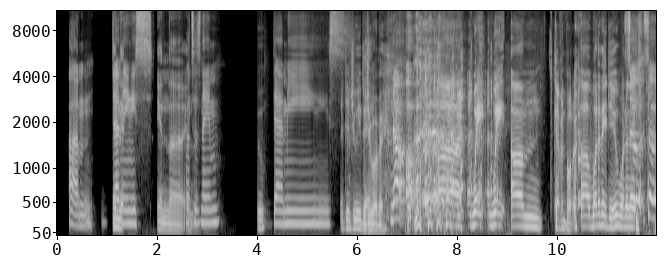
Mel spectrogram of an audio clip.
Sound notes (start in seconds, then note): 7.0 laughs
